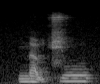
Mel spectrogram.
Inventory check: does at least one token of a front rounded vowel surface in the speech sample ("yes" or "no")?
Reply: no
